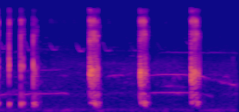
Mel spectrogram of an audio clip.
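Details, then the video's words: Francolin (teetar) kept as a pet, a few quick clipped notes followed by three loud harsh calls roughly two-thirds of a second apart, faint thin whistles from other birds behind. "my teetar ki beautiful awaz"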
